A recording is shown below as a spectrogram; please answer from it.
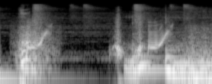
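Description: Cartoon transition sound effects over a short music sting: a sliding pitch sweep at the start, a quieter moment in the middle, then more sliding and held tones from about a second in.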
